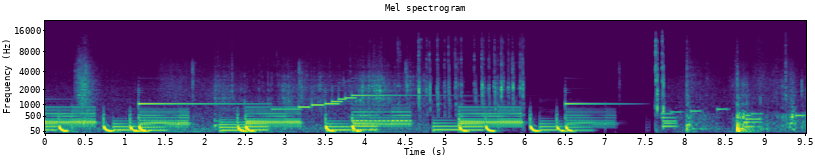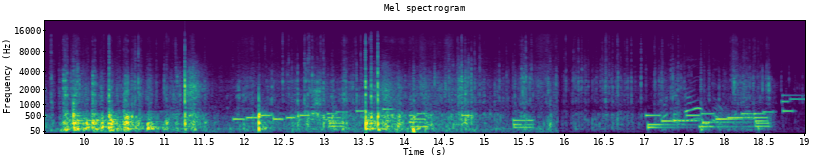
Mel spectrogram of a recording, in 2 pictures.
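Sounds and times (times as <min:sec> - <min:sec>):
light background music: 0:00.0 - 0:10.4, 0:11.9 - 0:15.9, 0:17.0 - 0:19.0
foil packs crinkling: 0:02.2 - 0:05.0, 0:09.0 - 0:19.0
cardboard box flaps rustling: 0:11.9 - 0:16.3.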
